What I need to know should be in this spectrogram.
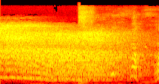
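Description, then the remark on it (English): A fart played back through heavy reverb, a loud, buzzy blast smeared into a washy echoing tail with a few wobbling pitch dips near the end, lasting under two seconds with no talking. “Let's hear it again with some reverb.”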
